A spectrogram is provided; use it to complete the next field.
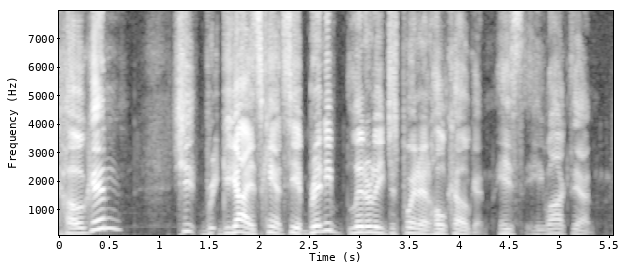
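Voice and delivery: normal talking voice

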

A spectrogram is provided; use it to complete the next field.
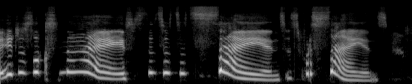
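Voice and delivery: put-on Italian accent. Voicing scientists showing off their meatball to the world: italian accent. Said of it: "it just felt appropriate to use an Italian accent there".

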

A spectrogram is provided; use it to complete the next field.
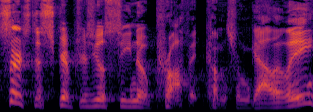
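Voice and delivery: low, put-on superior, condescending, deriding tone. Teaching scripture, quoting how the Pharisees deride, mock-condescending Pharisees. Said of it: "as the Pharisees condescendingly deride".

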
